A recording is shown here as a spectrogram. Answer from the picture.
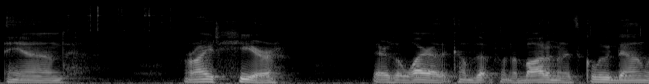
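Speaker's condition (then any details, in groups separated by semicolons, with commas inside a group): No condition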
